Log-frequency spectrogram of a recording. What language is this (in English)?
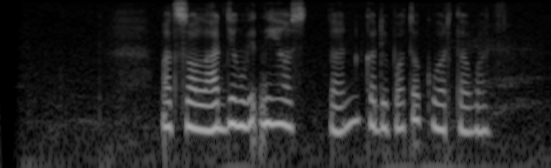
Sundanese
